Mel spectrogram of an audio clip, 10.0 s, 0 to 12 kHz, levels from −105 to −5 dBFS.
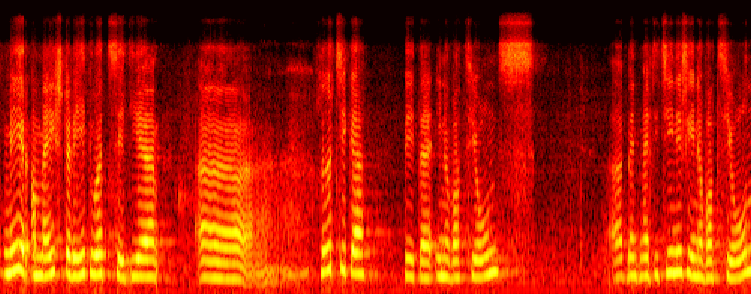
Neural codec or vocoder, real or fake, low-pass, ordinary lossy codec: none; real; 7.2 kHz; Opus, 16 kbps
